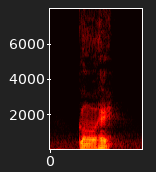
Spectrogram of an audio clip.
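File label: "gvhe", Cherokee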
